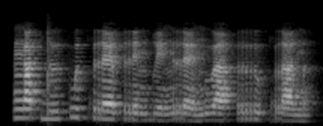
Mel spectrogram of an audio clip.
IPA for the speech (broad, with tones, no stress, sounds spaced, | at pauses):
ŋ a˥˩ k̚ d ɯː˦˥ k w ɯ˦˥ k̚ r ɛː˧ p r e˩˦ n b eː˩˦ ŋ r ɛː˨˩ ŋ u˧ a̯ | r u˨˩ k̚ r a˧ n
